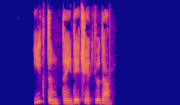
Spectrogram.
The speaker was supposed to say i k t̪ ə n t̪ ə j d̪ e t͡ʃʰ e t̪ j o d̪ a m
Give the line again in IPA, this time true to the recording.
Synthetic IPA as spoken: i k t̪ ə m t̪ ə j d̪ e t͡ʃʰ e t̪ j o d̪ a m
